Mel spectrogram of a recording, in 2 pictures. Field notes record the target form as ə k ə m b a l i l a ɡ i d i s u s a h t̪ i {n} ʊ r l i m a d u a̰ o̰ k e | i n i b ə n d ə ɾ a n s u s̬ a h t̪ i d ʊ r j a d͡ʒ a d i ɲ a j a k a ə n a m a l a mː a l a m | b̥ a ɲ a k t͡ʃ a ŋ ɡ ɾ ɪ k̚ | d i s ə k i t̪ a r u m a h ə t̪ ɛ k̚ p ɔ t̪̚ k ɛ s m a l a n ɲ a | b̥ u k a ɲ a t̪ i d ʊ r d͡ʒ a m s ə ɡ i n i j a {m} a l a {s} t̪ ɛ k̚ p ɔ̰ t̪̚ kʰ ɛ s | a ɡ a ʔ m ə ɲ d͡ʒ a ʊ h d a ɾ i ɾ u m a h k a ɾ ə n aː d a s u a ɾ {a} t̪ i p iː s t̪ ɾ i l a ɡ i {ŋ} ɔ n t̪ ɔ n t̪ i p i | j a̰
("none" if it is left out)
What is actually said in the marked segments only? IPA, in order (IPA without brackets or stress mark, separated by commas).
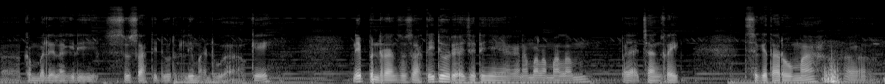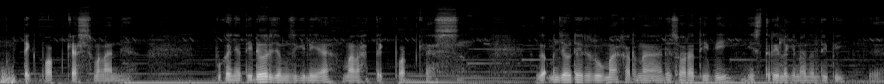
d, m, h, a, n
